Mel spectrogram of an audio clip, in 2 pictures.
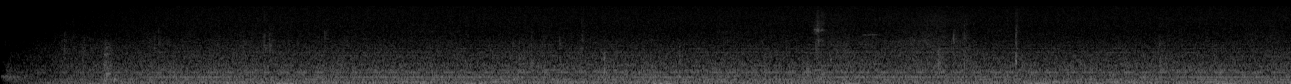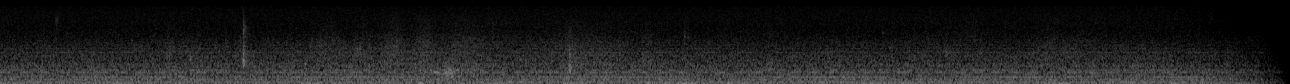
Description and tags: The sounds of an elevator's interior.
